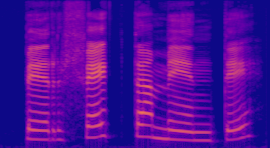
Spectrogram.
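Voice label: "perfectamente", Spanish, slow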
